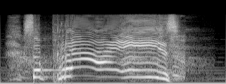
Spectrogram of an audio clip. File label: surprise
